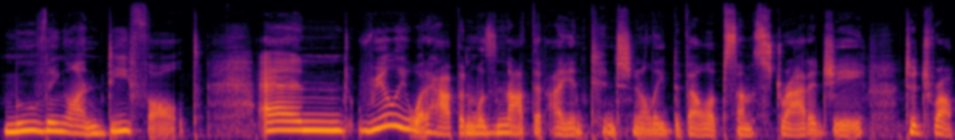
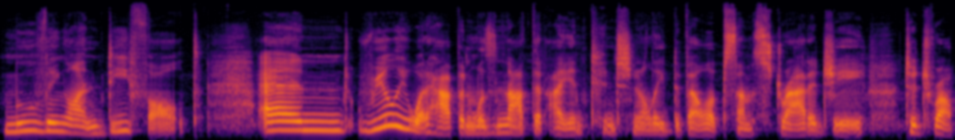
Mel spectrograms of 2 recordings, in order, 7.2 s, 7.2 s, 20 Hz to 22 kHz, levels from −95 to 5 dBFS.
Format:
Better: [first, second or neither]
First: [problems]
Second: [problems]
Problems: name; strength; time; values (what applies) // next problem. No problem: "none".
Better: first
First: none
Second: thin; somewhat; fading below 350 Hz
